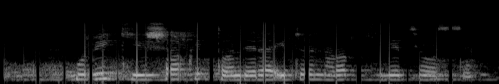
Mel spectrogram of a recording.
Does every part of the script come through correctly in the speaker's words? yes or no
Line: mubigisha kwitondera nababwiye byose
no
